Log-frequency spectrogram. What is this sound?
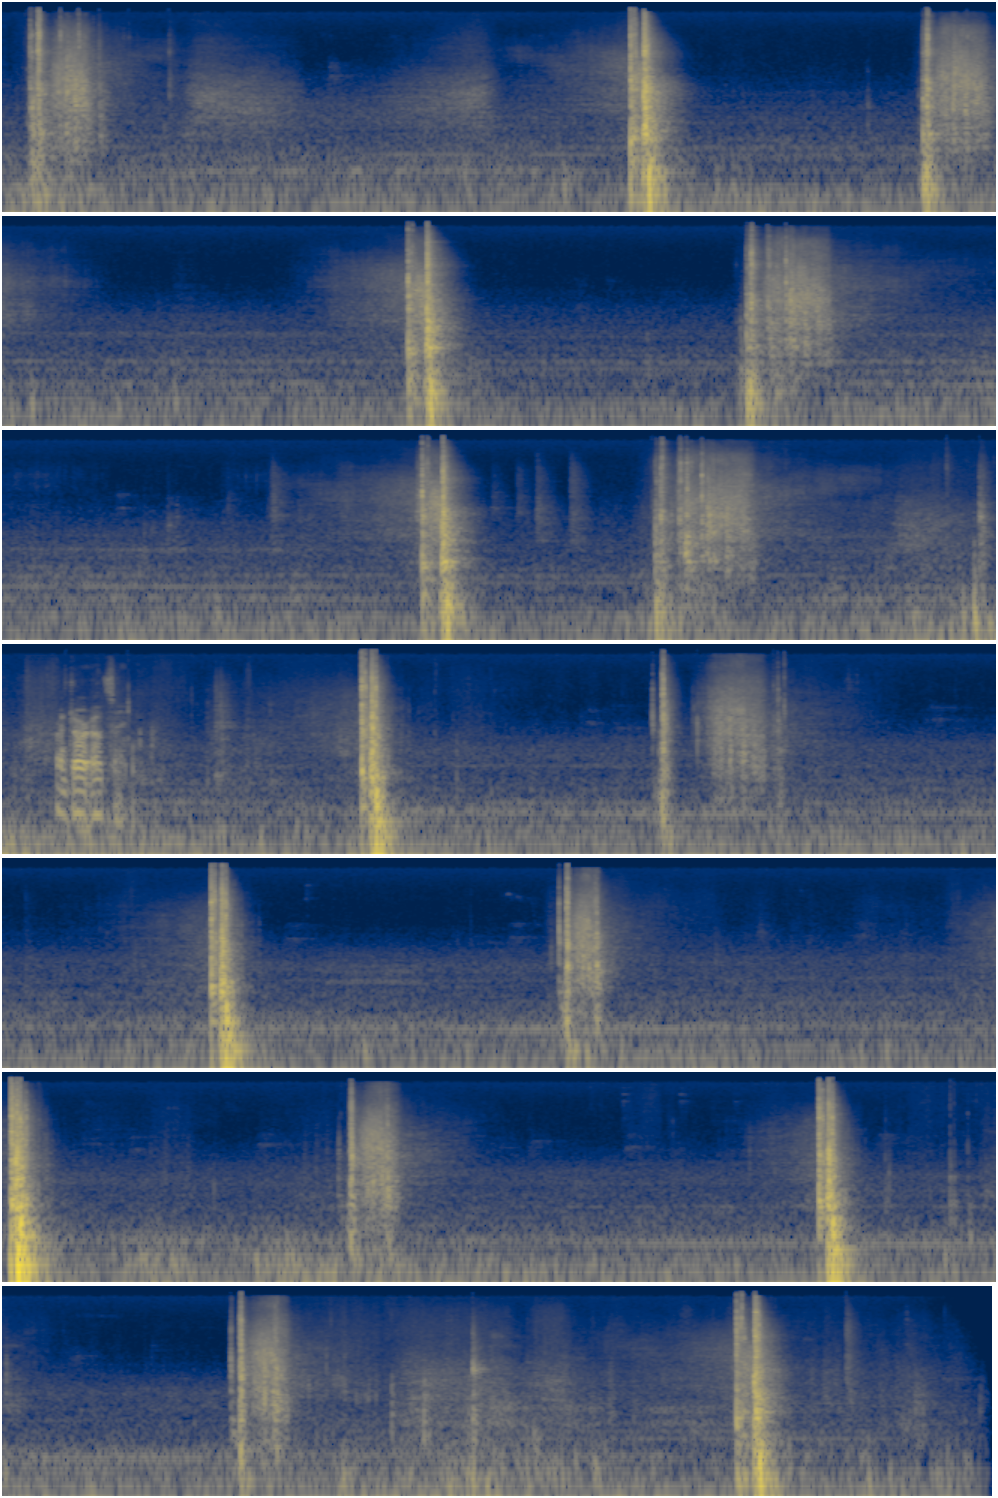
Modern Front Door Inside and Outside DonFX
Modern Front Door open and closed, from inside ad outside perspectives.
